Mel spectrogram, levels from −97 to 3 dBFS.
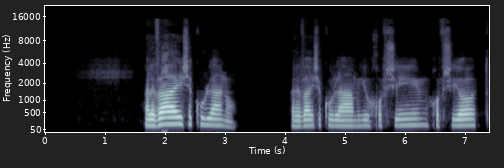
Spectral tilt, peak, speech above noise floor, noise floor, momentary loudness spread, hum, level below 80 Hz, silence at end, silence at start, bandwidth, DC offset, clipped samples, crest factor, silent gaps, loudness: -7 dB/octave; -4 dBFS; over 67 dB; under -90 dBFS; 19 LU; none; -80 dBFS; 0.25 s; 1.65 s; 14.5 kHz; under 0.1%; under 0.1%; 22 dB; none; -23 LUFS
